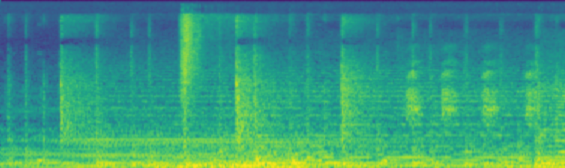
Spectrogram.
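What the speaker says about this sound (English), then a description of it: "You ever wonder if those birds out there are stuck here?" Crows caw repeatedly in Marvel's Midnight Suns, with scattered harsh calls over a dense, low ambient rumble, some calls near and others farther off.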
